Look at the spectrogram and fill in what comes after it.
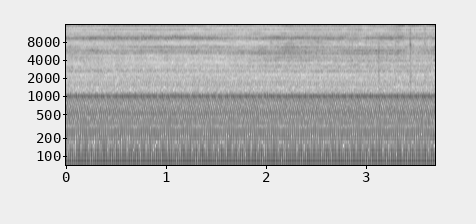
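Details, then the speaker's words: Ferret's first Albuterol nebulizer treatment for suspected asthma, with x-rays indicating asthma and no response to 3 weeks of Clavamox: steady loud hum with fast rhythmic buzz; compressor nebulizer running. "Rupert's getting his first nebulizer treatment for what we suspect might be asthma there is the compressor"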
